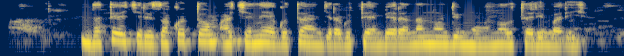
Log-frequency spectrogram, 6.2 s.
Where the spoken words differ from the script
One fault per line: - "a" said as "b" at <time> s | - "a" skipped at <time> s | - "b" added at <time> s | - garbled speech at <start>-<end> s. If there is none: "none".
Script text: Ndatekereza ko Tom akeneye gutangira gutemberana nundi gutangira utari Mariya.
- "gutangira" said as "muntu" at 4.7 s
